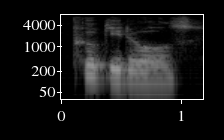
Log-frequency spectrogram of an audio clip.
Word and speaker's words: PokeDuels: It's actually pronounced Pookie Duels.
